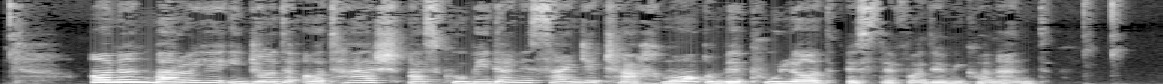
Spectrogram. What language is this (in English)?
Persian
